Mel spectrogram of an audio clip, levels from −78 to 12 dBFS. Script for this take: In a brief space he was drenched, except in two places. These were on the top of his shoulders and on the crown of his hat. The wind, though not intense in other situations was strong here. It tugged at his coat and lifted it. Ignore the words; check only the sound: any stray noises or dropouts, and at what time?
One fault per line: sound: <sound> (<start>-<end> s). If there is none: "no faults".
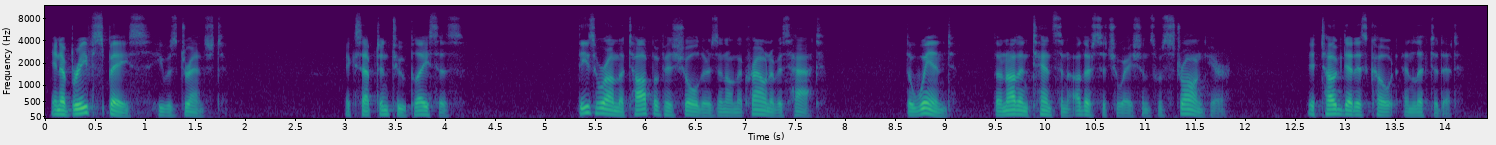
no faults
